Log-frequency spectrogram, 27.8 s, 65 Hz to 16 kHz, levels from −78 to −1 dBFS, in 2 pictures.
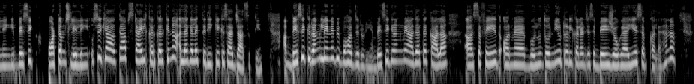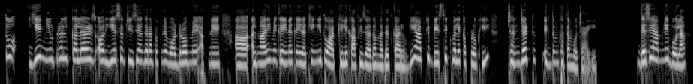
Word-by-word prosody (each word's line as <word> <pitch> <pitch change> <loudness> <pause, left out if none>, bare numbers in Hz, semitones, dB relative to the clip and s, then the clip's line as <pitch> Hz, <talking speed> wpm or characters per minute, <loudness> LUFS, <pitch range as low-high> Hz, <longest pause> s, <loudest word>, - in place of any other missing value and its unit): लेंगी, 220 +1 -5
basic 245 +5 +1 0.2
bottoms 265 +3 +4
ले 225 0 +5
लेंगी, 230 +1 -4
उससे 370 +6 0
क्या 350 0 +2
होता 300 +2 +1
है 350 - +4
आप 355 - 0
स्टाइल 295 0 +2
कर-कर 285 +2 +2
के - - +2
ना 380 - +1
अलग-अलग 295 0 +3
तरीके 255 0 -3
के 270 +1 -4
साथ 250 -2 +1
जा 190 - +4
सकती 175 - -14
हैं। 170 - -13 0.4
अब 275 - +4
बेसिक 280 +9 +4
रंग 300 +3 +5
लेने 350 +1 +4
भी 350 0 -1
बहुत 270 -3 0
ज़रूरी 220 -4 -6
हैं, 195 -1 -11
बेसिक 270 +8 -2
रंग 290 0 -4
में 305 - +1
आ 270 -2 +2
जाता 270 +2 0
है - - -7
काला 235 +1 +2 0.4
अ, 225 0 +3
सफेद 255 +3 -1
और 235 0 0
मैं 230 -2 0
बोलूँ 220 +3 -3
तो 250 -1 +4
न्यूट्रल 275 -2 -3
कलर 240 -2 -2
जैसे 240 +1 -5
बेज 230 -1 +2
हो 220 -1 +2
गया, 225 0 +1
ये 245 +5 -1
सब 250 -4 -5
कलर 210 -2 -8
है 280 - -7
ना? 360 -2 -1 0.5
तो 390 -3 -1 0.3
ये 340 +11 +4
न्यूट्रल 335 +2 -4
कलर्स 325 0 +3
और 300 -1 +2
ये 295 +4 0
सब 345 +2 -3
चीज़ें 300 0 -2
अगर 290 0 0
आप 285 -1 -1
अपने 280 +1 -5
वार्डरोब 255 +1 0
में 275 +1 -2
अपने 245 0 -2 0.4
अ, 230 - +2 0.3
अलमारी 255 +3 +2
में 305 0 -4
कहीं 285 -2 +1
न 270 - +1
कहीं 265 -2 0
रखेंगी 280 +4 -2
तो 285 -2 +1
आपके 225 +4 -1
लिए 255 +1 0
काफ़ी 225 +2 +1
ज़्यादा 225 -1 0
मददगार 215 -1 -1
होंगी, 200 - -4
आपके 355 0 +3
बेसिक 280 +6 0
वाले 295 -1 +3
कपड़ों 255 -3 -3
की 285 +10 -2 0.4
झंझट 290 +4 +2 0.2
एकदम 270 +1 -2
खत्म 225 -3 -2
हो 190 -3 -3
जाएगी। - - -9 0.9
जैसे 290 +7 +7
आपने 325 0 +1
बोला, 225 -4 +1
265 Hz, 205 wpm, -23 LUFS, 235-300 Hz, 0.9 s, जैसे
